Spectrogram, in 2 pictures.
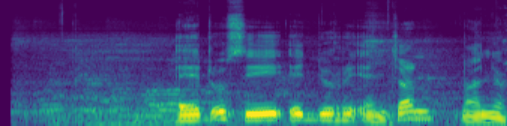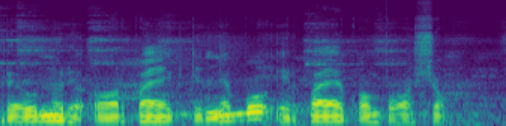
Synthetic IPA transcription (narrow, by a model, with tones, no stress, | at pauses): e˨i˨tu˦si˦ʔe˦d͡ʒu˦ɾi˦ʔɛ˨ɲt͡ʃa˦nːa˨ɲɔ˨ɾe˨u˦no˦ɾɛ˨ʔɔ˨ɾpa˦jɛ˦kti˨nɛ˦bɔ˦ʔḭ˨ɾpa˦jɛ˦kɔ˦mpɔ˨ʃɔ̰˨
